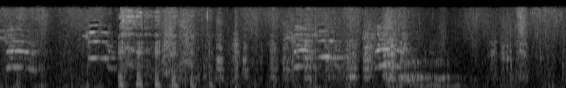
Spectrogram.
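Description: A dog panting as it is petted in Final Fantasy XVI, with rapid rhythmic breathy huffs and a few soft whines, close and fairly loud, along with other game sounds.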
